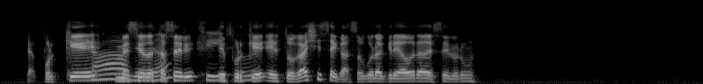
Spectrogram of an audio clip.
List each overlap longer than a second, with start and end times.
0.9-2.6

